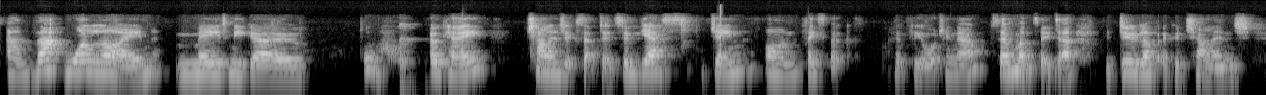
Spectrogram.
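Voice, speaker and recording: A woman's voice: mid-range voice, measured pace, darkish tone, muffled recording. A woman hosting a casual crochet Q&A live stream from home, chatty, rambling and self-deprecating. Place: at home, on a sofa.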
